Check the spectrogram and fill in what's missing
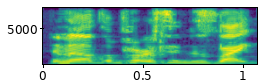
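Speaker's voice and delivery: normal talking voice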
